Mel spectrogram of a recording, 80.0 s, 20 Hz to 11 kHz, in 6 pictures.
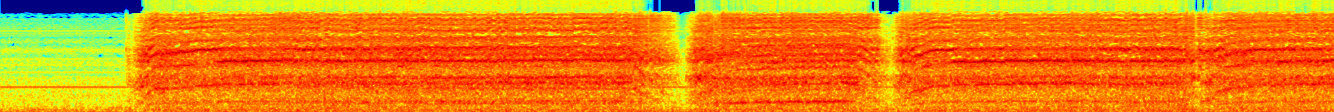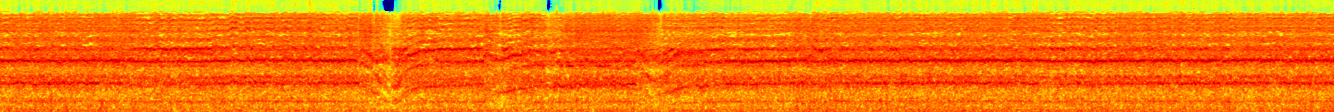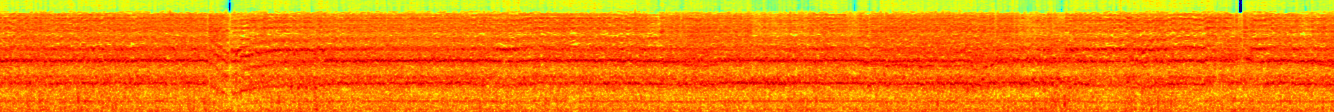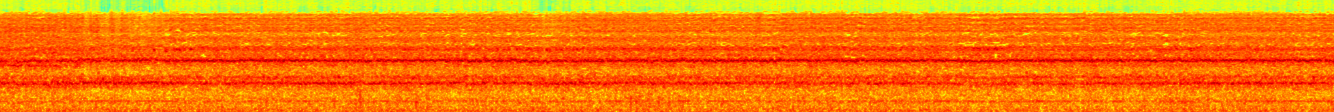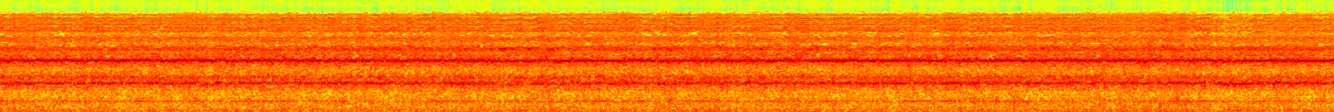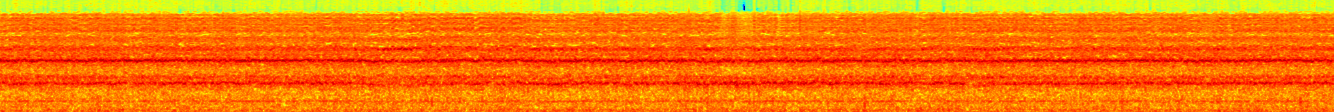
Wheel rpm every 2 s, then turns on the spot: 70, 210, 200, 150, 160, 200, 220, 220, 170, 170, 220, 230, 230, 230, 200, 230, 230, 220, 220, 220, 230, 230, 230, 230, 230, 230, 240, 230, 230, 230, 230, 230, 230, 230, 230, 230, 230, 230, 230, 240.
none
